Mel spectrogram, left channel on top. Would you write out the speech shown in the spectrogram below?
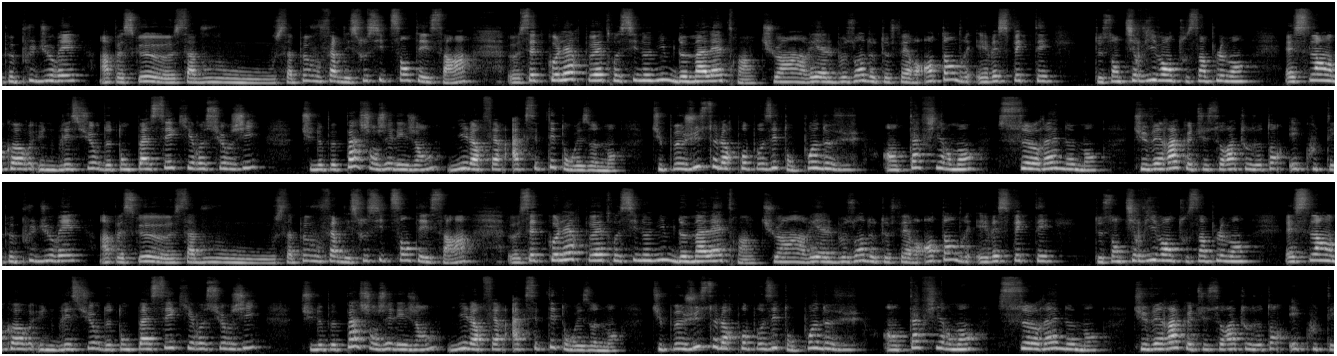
plus durer hein, parce que ça peut vous faire des soucis de santé, ça. Hein. Cette colère peut être synonyme de mal-être. Hein. Tu as un réel besoin de te faire entendre et respecter, te sentir vivant tout simplement. Est-ce là encore une blessure de ton passé qui ressurgit? Tu ne peux pas changer les gens ni leur faire accepter ton raisonnement. Tu peux juste leur proposer ton point de vue en t'affirmant sereinement. Tu verras que tu seras tout autant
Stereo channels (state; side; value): normal; both; correlation 0.47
